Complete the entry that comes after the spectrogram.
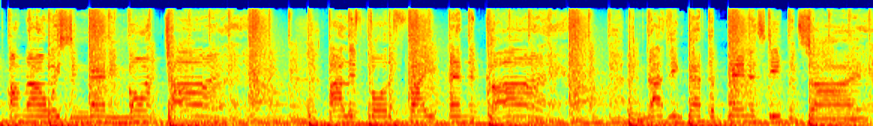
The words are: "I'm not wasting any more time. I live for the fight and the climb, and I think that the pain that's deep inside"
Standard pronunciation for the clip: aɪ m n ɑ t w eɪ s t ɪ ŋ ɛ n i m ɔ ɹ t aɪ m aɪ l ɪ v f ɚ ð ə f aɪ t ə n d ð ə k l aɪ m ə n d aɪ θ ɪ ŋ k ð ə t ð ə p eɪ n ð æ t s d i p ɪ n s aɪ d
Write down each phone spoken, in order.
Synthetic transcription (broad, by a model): aɪ m n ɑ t w eɪ s t ɪ ŋ ɛ n i m ɔ ɹ t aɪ aɪ l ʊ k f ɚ ð ə f aɪ t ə n ð ə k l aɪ ə n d aɪ θ ɪ ŋ k ð ə t ð ə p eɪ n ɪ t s d i p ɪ n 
